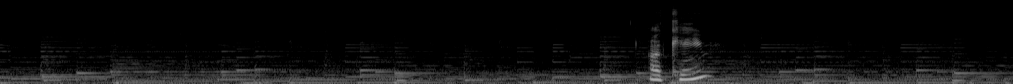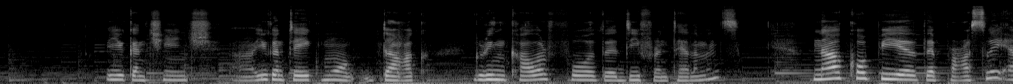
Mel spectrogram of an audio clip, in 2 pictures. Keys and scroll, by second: 10.4 KP_5, 10.6 Return.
